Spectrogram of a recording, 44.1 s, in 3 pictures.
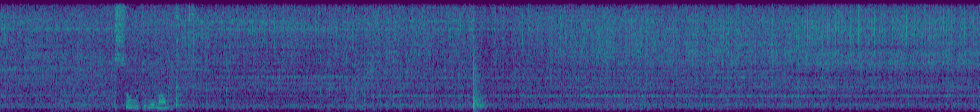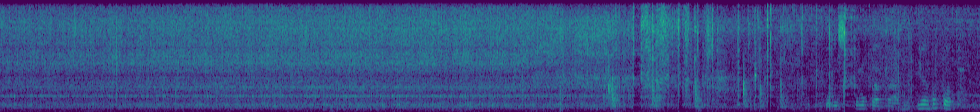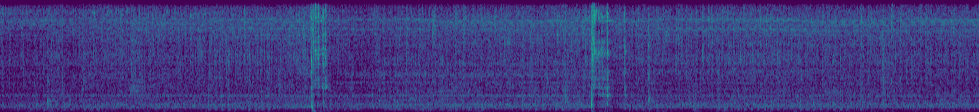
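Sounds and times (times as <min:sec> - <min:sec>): sauce sizzling in a pot: 0:00.0 - 0:44.0
sharp knock: 0:07.1 - 0:07.3
spoon scraping and clattering pot: 0:23.8 - 0:27.7, 0:34.0 - 0:34.4, 0:38.3 - 0:38.9.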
